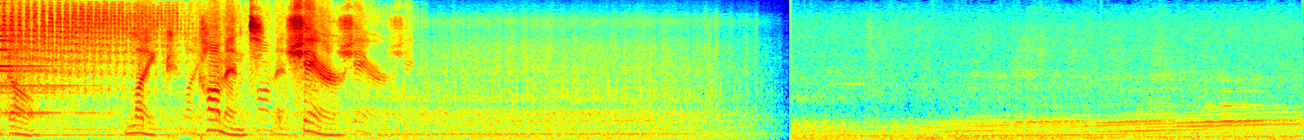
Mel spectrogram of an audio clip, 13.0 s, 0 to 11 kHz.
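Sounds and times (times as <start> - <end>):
motorcycle engine accelerating: 8.0 - 13.0.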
